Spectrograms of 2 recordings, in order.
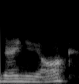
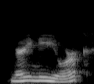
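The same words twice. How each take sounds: First: Mock New York accent with the r dropped in "York"; a lightly done, self-mocking New York accent; bad New York accent. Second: Said in the usual way. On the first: Shown as a demonstration. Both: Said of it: "that was my worst New York accent".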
